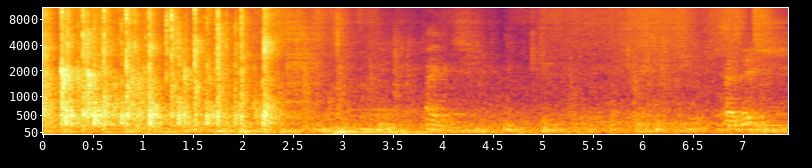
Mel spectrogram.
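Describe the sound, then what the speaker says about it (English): Audience applause at a club meeting greets the grammarian walking on stage: a dense burst of many hands clapping at once, loud at first and then thinning out after a couple of seconds. Speech follows once the clapping dies away. "Please give him a huge round of applause."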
